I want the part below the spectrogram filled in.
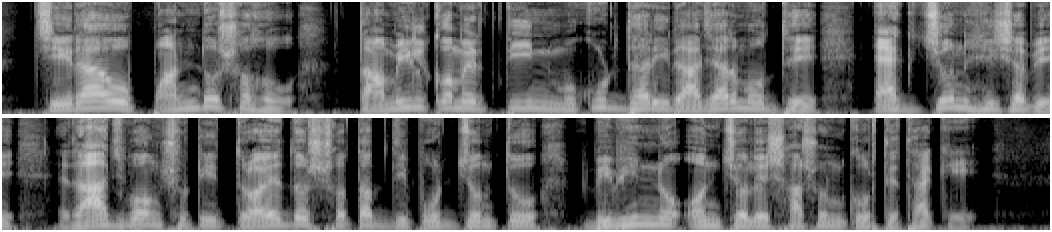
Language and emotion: Bengali, neutral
